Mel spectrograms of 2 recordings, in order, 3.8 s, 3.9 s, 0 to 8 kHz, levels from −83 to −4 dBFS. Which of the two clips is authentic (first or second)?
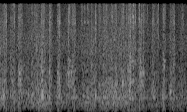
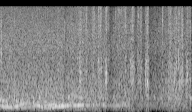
first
